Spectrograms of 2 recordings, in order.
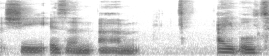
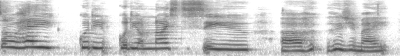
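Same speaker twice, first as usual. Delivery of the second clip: high Arianrhod voice; 12 semitones higher than usual. Acted. Arianrhod greets Gwydion, voiced high.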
